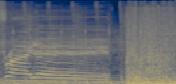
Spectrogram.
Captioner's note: explosion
